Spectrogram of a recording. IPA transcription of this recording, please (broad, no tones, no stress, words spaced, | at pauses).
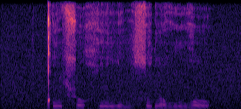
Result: ǃẽʂoxẽ lɪvsʊɾʲɔv ũvo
